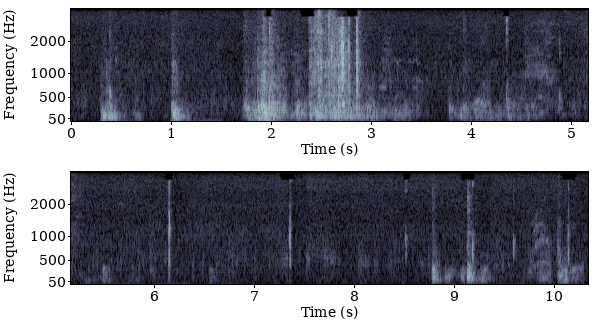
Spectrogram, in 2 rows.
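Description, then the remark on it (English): A door is pushed shut with a couple of thuds and a brief rattling scrape, followed by quieter scattered knocks and shuffling sounds. “I gotta hang on 1 second. I gotta close my door.”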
